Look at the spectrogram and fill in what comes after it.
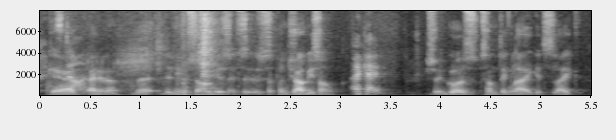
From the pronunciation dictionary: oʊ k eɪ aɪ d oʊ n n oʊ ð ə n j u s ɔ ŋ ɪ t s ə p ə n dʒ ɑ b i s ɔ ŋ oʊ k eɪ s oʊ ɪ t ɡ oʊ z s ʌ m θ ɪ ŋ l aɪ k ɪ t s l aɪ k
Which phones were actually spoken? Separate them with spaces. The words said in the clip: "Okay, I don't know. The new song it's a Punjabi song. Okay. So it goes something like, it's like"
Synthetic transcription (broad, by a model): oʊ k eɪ aɪ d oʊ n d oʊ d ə n j u s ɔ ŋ ɪ t s ə p ə n dʒ ɑ b i s ɔ ŋ oʊ k eɪ s oʊ ɪ t ɡ oʊ z s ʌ m t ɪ ŋ l aɪ k ɪ t s l aɪ k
